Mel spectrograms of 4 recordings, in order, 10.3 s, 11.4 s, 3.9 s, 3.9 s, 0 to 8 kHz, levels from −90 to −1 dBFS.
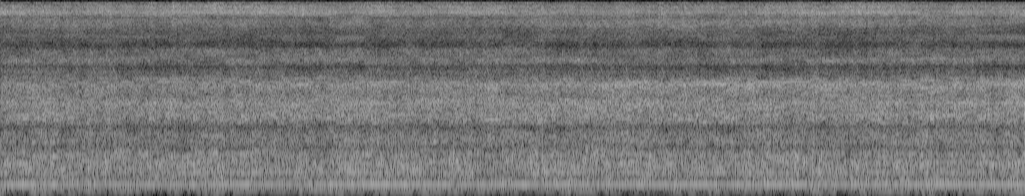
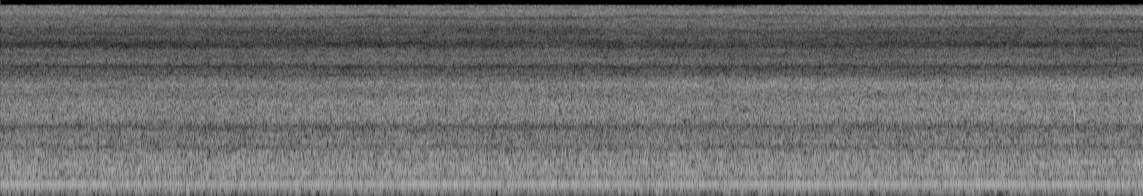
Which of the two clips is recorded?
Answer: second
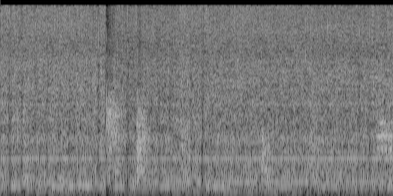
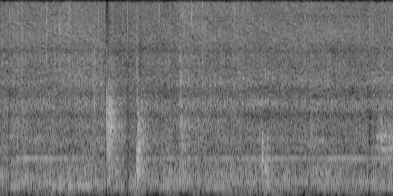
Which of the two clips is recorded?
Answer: first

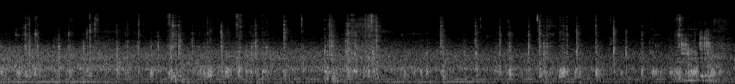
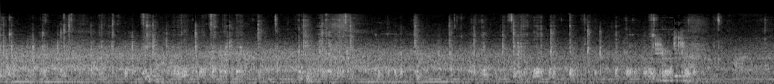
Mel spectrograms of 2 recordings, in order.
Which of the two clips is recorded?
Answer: second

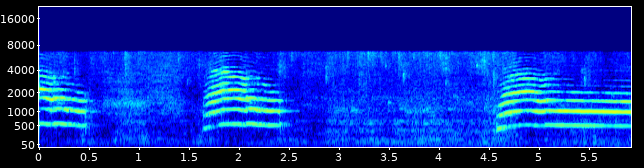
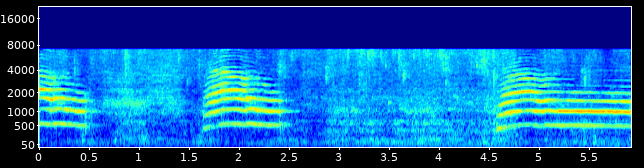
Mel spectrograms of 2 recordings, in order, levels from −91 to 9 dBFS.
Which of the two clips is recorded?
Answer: first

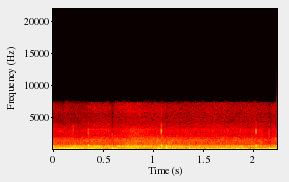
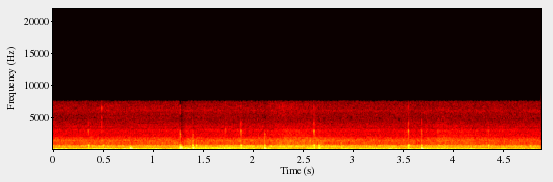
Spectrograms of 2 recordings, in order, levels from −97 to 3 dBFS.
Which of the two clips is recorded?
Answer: second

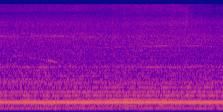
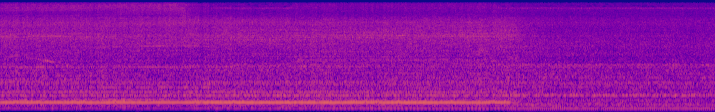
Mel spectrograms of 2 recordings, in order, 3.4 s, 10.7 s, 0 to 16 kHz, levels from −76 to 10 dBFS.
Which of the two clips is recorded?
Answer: first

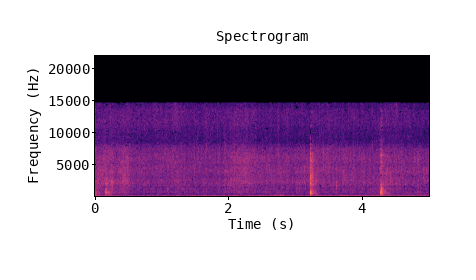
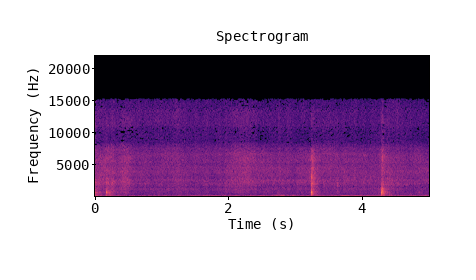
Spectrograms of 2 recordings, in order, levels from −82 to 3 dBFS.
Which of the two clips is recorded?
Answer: first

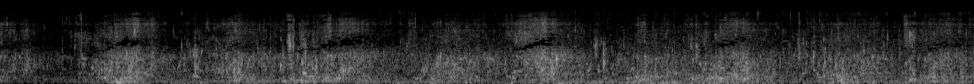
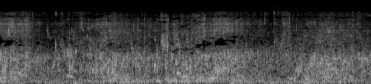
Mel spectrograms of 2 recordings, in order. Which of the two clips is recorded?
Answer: second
